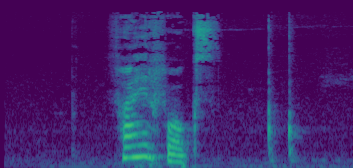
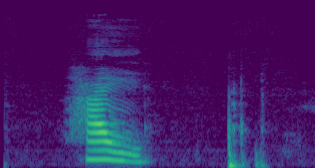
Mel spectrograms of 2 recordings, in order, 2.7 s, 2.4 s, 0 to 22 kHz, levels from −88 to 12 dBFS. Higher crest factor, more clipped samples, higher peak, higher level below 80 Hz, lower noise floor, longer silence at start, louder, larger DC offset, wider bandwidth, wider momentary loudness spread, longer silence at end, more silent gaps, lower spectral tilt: about the same, 20 dB vs 20 dB; neither; second, -8 dBFS vs -4 dBFS; second, -54 dBFS vs -40 dBFS; about the same, -63 dBFS vs -66 dBFS; first, 0.85 s vs 0.55 s; about the same, -24 LUFS vs -22 LUFS; neither; first, 16.5 kHz vs 13.5 kHz; first, 18 LU vs 15 LU; about the same, 0.45 s vs 0.4 s; neither; second, -3.5 dB/octave vs -8 dB/octave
